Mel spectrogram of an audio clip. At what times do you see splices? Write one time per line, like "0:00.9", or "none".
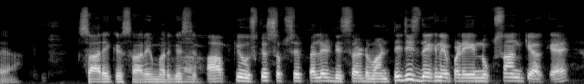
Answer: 0:01.9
